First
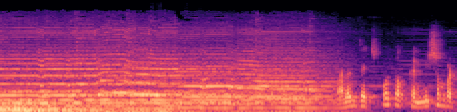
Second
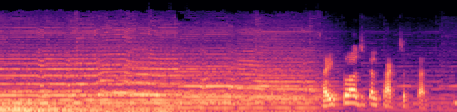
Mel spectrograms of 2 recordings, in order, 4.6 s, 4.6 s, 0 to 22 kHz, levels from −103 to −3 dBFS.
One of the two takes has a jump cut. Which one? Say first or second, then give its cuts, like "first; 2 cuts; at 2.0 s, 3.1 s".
second; 1 cut; at 3.1 s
